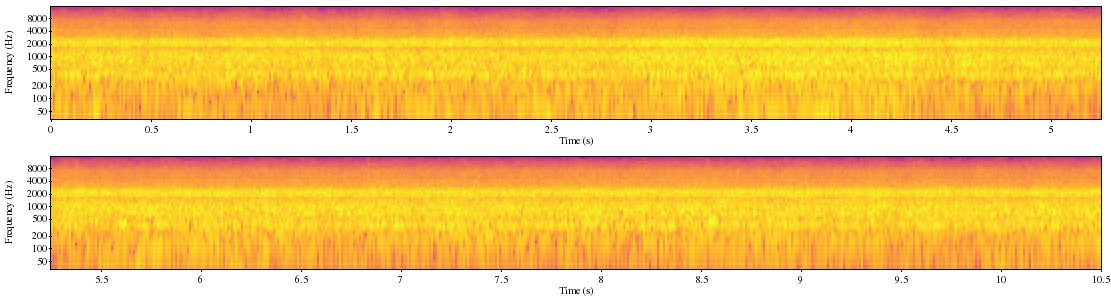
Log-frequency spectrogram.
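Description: A large audience applauds steadily and loudly in an echoing hall.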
